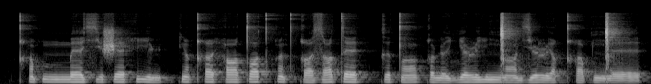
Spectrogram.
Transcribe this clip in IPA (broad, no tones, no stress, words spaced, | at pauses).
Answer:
qʰə̃pmːɛ sʲʌʃɛhiɳ | kĩqʰihɑ t̪ɒt qĩtqʌz ɑtɛ kːət̪ɑ̃ qɪɳə ʎɛɭi ŋ͡ǀɑ̃zʲə ɭɪ qʰəp ŋ͡ǀɛ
